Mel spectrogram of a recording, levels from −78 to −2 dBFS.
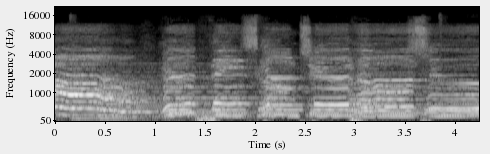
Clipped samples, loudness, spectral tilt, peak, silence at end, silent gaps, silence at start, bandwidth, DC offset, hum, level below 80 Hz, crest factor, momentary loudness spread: under 0.1%; -19 LUFS; -4 dB/octave; -4 dBFS; 0 s; none; 0 s; 16.5 kHz; under 0.1%; none; -42 dBFS; 14 dB; 6 LU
